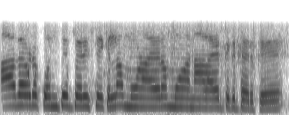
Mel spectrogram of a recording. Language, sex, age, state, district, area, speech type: Tamil, female, 60+, Tamil Nadu, Kallakurichi, rural, conversation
